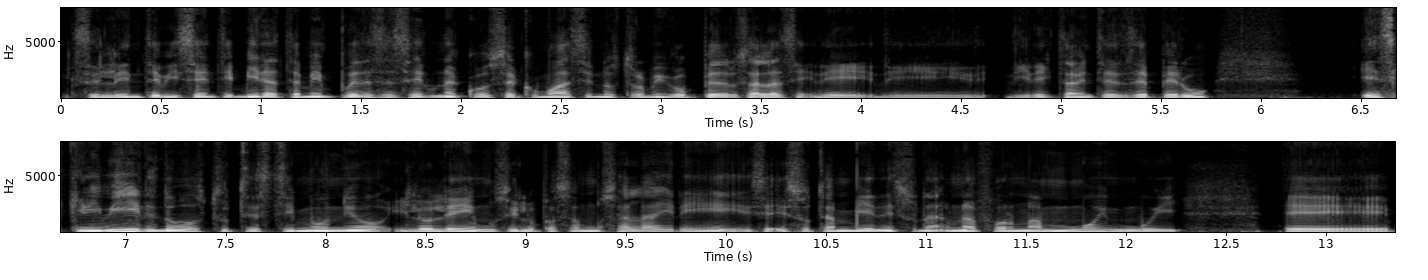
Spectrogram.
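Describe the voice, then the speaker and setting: This radio host, a man with a Mexican accent, leads a live faith call-in program, sounding warm and pastoral while using many fillers. He speaks low with some vocal fry, in clean studio quality without echo.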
